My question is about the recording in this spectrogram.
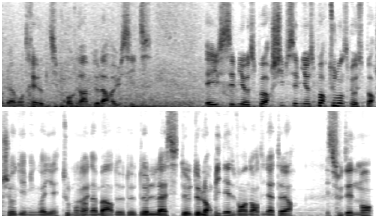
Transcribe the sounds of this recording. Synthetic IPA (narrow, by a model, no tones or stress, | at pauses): ɔ̃lɥyamɔ̃t̪χeləpət̪ʰipχɔɡʁamd̪əlaʁeysit̪ | eilsɛmiospɔʁʃipsɛmiospɔʁt̪ulmɔ̃d̪səmɛospɔʁʃeoɡʲɛmĩŋvwajet̪ulmɔ̃dd̪ɑ̃namaʁd̪əd̪əd̪əlasd̪əd̪əlɑ̃bined̪əvɑ̃ɛ̃nɔʁd̪inat̪œːʁ | esud̪ɛnmɑ̃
